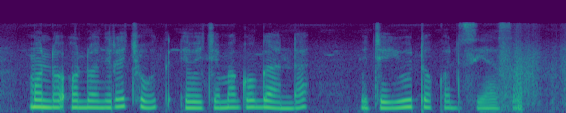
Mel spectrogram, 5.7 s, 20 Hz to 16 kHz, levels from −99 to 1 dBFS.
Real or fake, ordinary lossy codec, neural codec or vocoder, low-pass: real; none; none; 7.2 kHz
